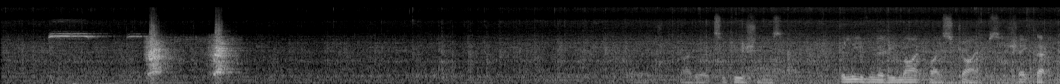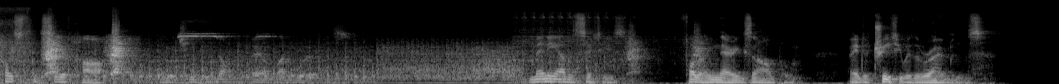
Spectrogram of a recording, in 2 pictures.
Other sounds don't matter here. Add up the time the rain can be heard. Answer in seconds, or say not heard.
11 s.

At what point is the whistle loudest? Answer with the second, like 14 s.
1 s.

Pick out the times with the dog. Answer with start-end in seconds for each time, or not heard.
1.4-2.4, 11.0-11.9, 16.8-17.8.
